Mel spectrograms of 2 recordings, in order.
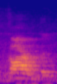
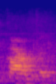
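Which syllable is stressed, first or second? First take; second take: first; first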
